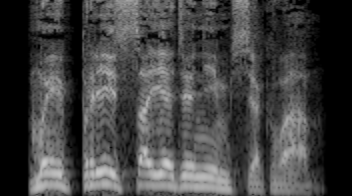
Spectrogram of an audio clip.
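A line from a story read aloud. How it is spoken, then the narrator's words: Hoarse, chieftain. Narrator (Russian): прохрипел вождь Хундрилов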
